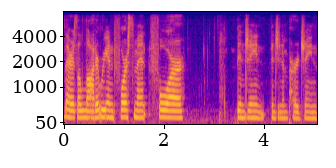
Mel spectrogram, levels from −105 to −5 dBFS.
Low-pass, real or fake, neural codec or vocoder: 7.2 kHz; fake; vocoder, 44.1 kHz, 128 mel bands, Pupu-Vocoder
